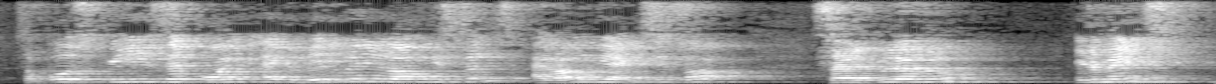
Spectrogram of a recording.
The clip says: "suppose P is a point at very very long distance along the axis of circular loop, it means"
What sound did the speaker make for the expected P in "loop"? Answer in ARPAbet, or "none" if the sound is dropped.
none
